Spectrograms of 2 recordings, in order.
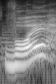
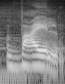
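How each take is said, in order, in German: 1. Das L wird durch einen Vokal ersetzt. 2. Das L wird deutlich als Konsonant gesprochen.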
